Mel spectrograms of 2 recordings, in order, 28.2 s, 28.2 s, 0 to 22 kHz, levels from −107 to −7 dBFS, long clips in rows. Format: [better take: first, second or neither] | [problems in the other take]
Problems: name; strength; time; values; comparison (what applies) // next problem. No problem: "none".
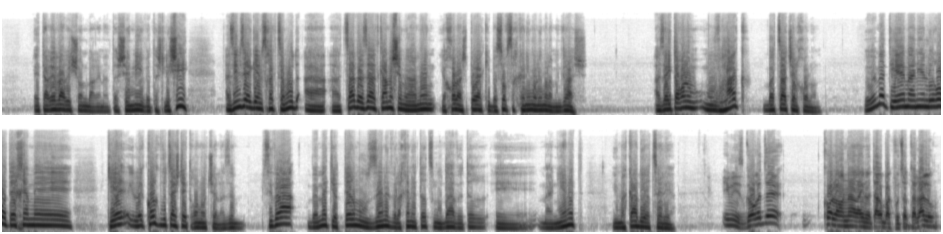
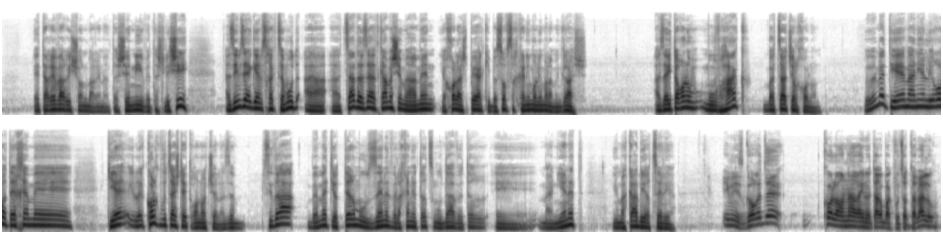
second | distortion; slight; 11% of the sound clipped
